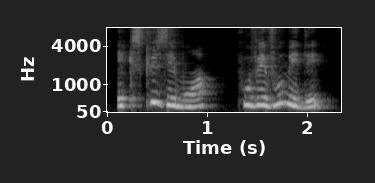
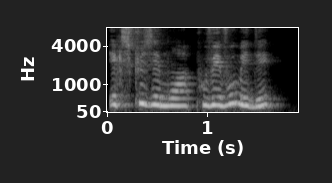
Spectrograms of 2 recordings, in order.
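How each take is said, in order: Both takes have the same delivery.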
